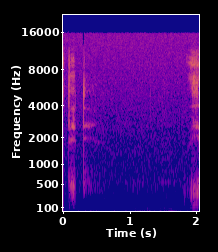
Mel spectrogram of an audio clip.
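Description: Near silence: a pause in a man's speech, with the clipped end of a word at the very start and the next word beginning near the end.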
